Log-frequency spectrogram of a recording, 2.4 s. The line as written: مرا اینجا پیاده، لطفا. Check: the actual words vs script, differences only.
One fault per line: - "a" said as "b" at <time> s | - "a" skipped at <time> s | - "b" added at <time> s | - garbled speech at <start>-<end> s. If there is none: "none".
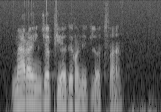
- "کنید" added at 1.0 s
